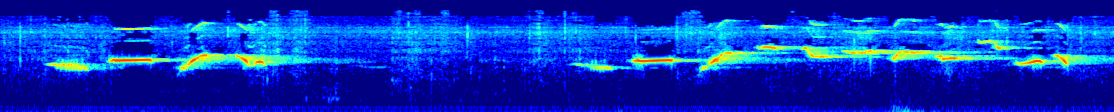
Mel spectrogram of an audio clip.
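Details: Oriental magpie-robin female calling to stimulate a male to sing and come into breeding condition; two phrases of varied whistles, rising slurs and short warbled notes, the second phrase longer and more jumbled.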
